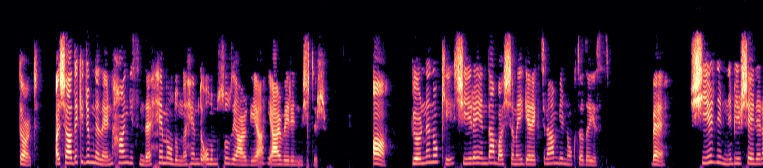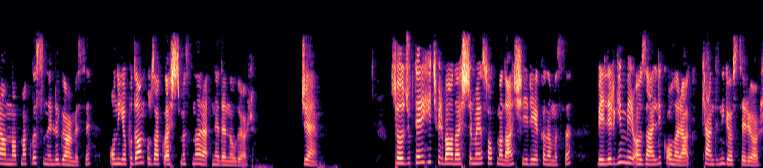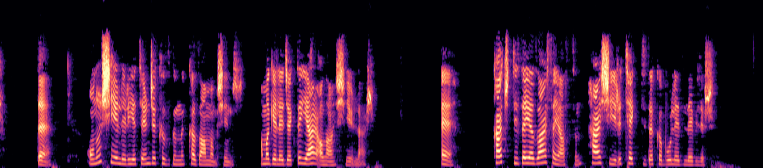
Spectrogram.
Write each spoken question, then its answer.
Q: Aşağıdaki cümlelerin hangisinde hem olumlu hem de olumsuz yargıya yer verilmiştir?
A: Cevap D. Onun şiirleri yeterince yaygınlık kazanmamış henüz.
